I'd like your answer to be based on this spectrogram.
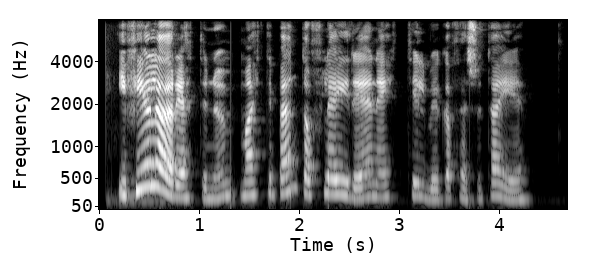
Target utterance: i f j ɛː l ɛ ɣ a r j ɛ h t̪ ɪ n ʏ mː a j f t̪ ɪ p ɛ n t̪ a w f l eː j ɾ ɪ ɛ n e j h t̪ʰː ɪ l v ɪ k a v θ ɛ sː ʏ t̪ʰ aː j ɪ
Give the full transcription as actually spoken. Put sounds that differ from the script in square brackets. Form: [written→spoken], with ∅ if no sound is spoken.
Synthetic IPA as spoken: i f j ɛː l ɛ ɣ a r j ɛ h t̪ ɪ n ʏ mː a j [f→h] t̪ ɪ p ɛ n t̪ a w f l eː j ɾ ɪ ɛ n e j h t̪ʰː ɪ l v ɪ k a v θ ɛ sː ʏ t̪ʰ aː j ɪ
